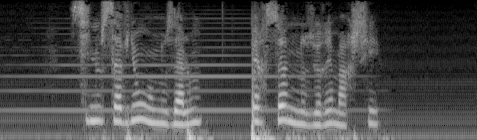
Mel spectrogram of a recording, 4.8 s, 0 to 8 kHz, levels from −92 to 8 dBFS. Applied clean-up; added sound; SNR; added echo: none; Wind instrument, woodwind instrument; 20 dB; none.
